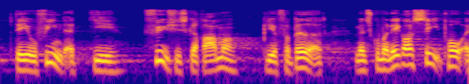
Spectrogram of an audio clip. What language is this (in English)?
Danish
